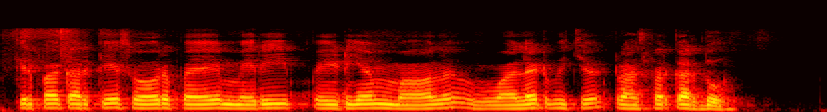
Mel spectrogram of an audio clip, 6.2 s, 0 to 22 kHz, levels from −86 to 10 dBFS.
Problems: background sounds at intervals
